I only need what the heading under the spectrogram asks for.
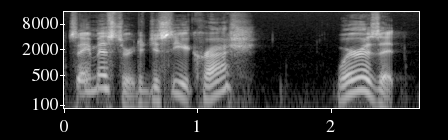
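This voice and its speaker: A man voicing excited, nosy townspeople in a storybook, urgent and loud. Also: a little high, normal speed, no room sound, studio quality, voice pushed up, heavily acted.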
